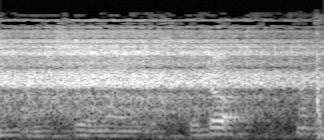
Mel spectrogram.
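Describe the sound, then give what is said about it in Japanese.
Ocean waves from the last of a set of wave recordings, heard as a steady, hissing wash of surf, continuous and fairly loud with no distinct individual breakers, heard on its own without anyone talking. “これは最後に撮った波の音をね今、えー、鳴らしていますけれども”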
